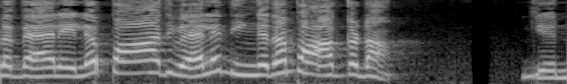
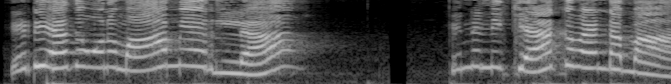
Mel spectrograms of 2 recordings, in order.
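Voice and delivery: high-pitched, indignant reproach; scolding; 6 semitones higher than usual. Acted. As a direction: scold her for forgetting her manners. Acted scolding over greeting mother-in-law.

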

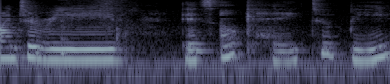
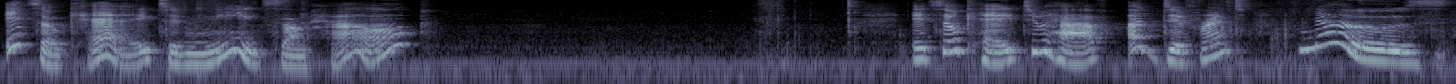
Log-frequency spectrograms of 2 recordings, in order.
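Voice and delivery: slow, gentle picture-book reading; reading to children; 3 semitones lower, 3 dB louder, slower than usual. Acted. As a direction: read each page to little ones, unhurried.

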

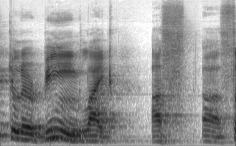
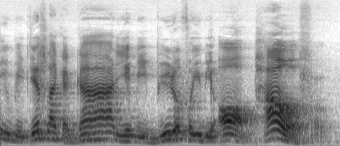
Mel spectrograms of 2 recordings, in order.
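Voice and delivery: ordinary delivery

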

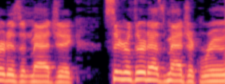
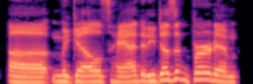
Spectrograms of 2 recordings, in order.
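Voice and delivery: ordinary talk

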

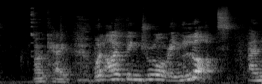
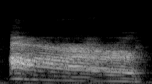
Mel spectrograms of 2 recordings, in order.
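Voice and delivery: loud pirate arr; pirate cry on the count of three; pirate shout; 5 dB louder than usual. Shown as a demonstration. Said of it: "say the pirate magic words".

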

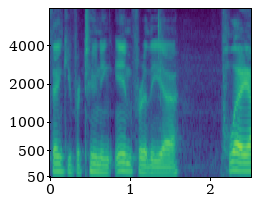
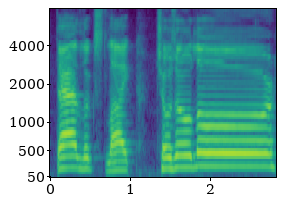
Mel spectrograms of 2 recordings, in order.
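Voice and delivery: higher, louder, slow delight on "lore"; excited drawn-out discovery; 7 semitones higher, 7 dB louder, much slower than usual. Real, not acted. Gamer spotting ancient lore, slow, loud, thrilled. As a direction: stretch it out like finding treasure.

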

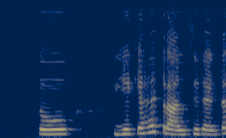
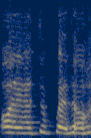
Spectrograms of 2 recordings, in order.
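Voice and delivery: laughing outburst; 3 semitones higher, 7 dB louder than usual. Real, not acted. Teacher hushing the class mid-story, laughing. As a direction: burst out laughing while telling them to shut up.

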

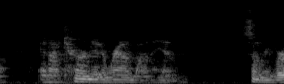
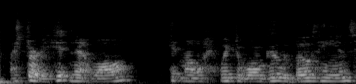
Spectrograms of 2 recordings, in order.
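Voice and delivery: ordinary talk

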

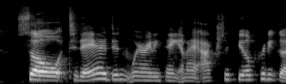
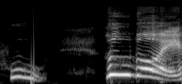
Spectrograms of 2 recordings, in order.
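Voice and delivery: loud, high exclamation; 8 semitones higher, 12 dB louder, much slower than usual. Real, not acted. A burst of excitement about the course content. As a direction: let it burst out, overwhelmed. Overwhelmed by the upcoming topic.

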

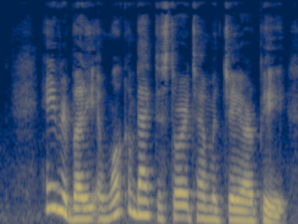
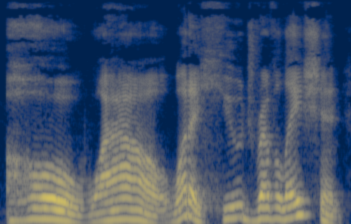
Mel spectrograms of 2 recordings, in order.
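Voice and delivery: mock amazement; much slower than usual. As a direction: play up the shock for the viewers. Host reacts to story twist.

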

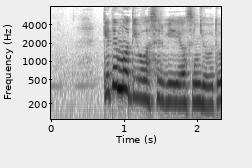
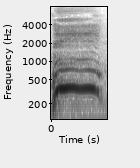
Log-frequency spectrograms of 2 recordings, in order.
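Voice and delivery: mock shocked gasp; 10 semitones higher, 4 dB louder than usual. Acting her dead-battery reaction.

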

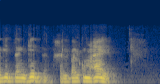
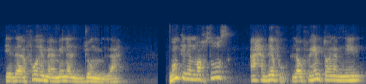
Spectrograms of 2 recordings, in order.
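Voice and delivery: normal talking voice

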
